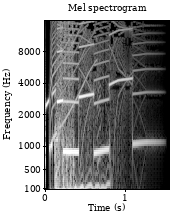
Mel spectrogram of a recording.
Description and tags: SFX Powerup 36
8-bit retro chipsound chip 8bit chiptune powerup video-game
8-bit, 8bit, chip, chipsound, chiptune, powerup, retro, video-game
